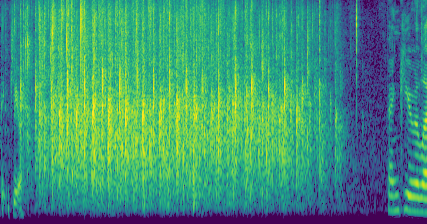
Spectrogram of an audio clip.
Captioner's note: applause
